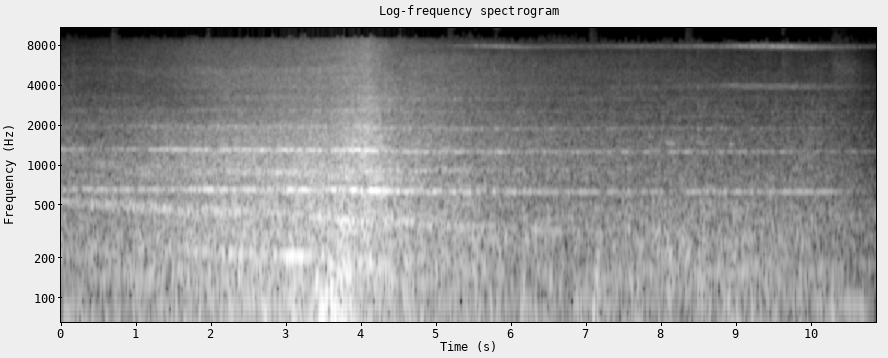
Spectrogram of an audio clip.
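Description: Double-deck regional electric train pulling into the platform. Its rumble grows to its loudest about four seconds in as the coaches pass close by, then eases off, with steady whining tones over it throughout.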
